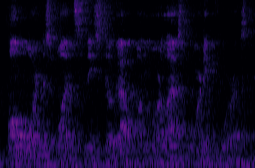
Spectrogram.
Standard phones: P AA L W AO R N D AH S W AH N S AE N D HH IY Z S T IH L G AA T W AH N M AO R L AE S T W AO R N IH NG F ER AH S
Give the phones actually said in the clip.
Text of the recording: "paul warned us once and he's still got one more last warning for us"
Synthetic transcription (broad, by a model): P AA L W AO R N D AH S W AH N S N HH IY S T IH L G AA T W AH N M AO R L AE S T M AO R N IH NG F ER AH S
